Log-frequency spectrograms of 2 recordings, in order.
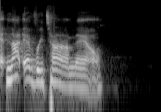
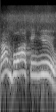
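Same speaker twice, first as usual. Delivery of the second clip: higher, sassy mock declaration; sassy retort; 8 semitones higher than usual. Commenting to the TikTok lady, in a sassy higher retort. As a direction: toss it off like a mic drop. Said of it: "I commented in the chat and said".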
